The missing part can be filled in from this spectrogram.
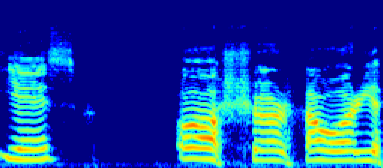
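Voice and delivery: very high, put-on Scottish woman's accent. Speaker trying an accent to voice a woman, attempted Scottish woman accent. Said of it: "I'll make her Scottish".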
